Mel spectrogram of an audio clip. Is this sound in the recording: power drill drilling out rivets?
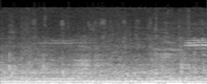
no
